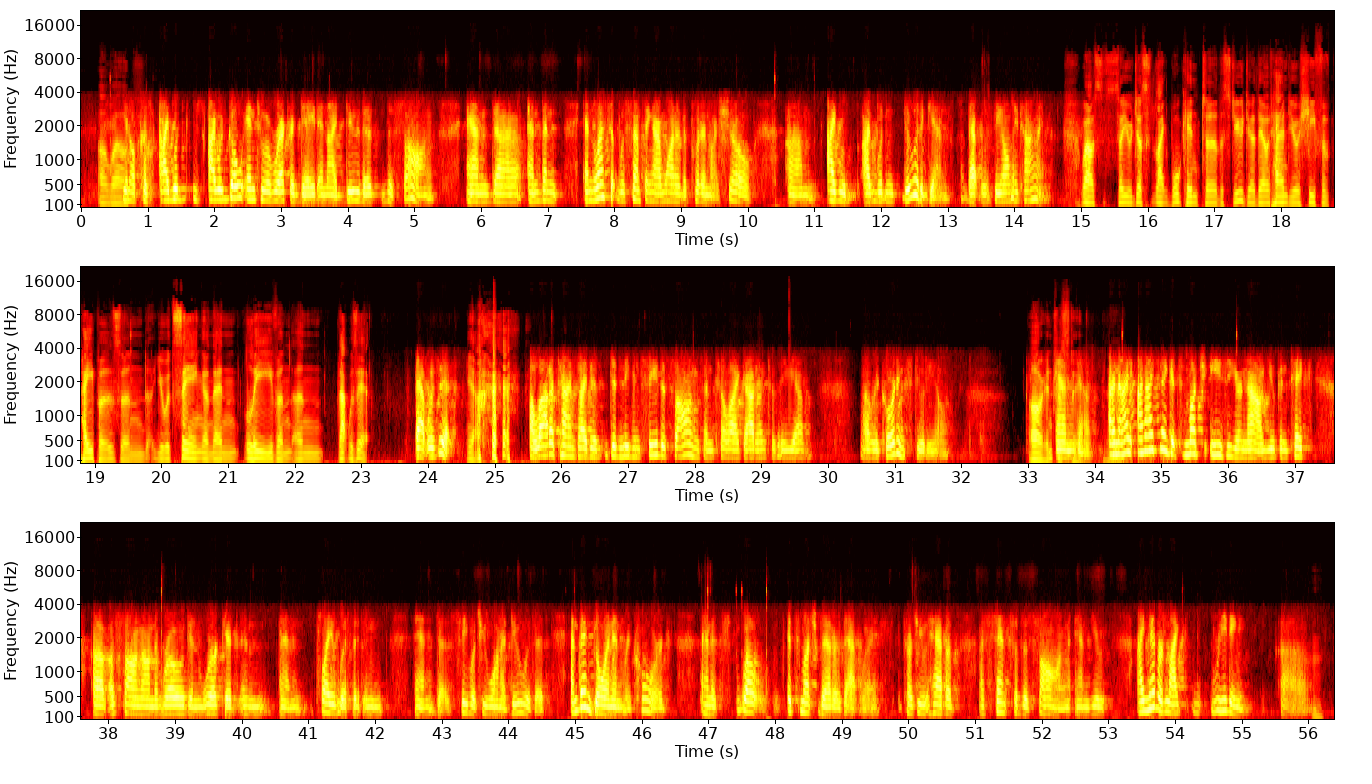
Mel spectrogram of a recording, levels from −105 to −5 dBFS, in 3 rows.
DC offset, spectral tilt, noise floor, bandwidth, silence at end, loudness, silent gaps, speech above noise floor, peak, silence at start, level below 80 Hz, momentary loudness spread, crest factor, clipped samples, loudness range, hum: under 0.1%; -6.5 dB/octave; -70 dBFS; 9.8 kHz; 0.2 s; -22 LUFS; none; 49 dB; -2 dBFS; 0.25 s; -60 dBFS; 15 LU; 20 dB; under 0.1%; 9 LU; none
